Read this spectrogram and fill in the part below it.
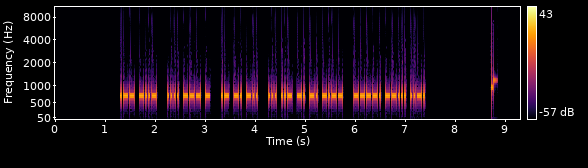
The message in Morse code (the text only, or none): WX HOT AND SUNNY 97F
